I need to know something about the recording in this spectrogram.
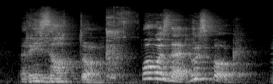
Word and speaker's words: risotto: Who's gonna teach me how to make risotto now? Oh my god, it's pronounced risotto.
